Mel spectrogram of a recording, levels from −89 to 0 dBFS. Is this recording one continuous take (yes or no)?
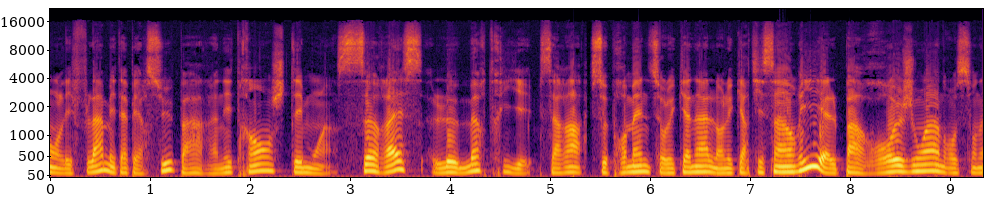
no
